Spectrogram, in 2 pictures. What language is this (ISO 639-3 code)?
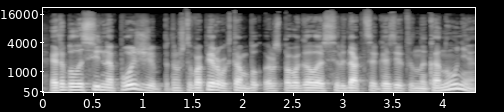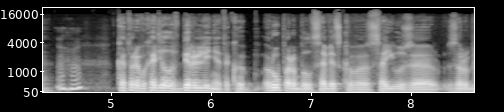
rus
